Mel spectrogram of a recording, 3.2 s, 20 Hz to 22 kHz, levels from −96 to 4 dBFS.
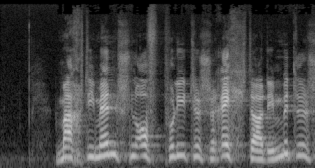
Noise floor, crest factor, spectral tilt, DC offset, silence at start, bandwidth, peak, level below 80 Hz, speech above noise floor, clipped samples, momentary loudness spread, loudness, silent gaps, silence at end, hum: -55 dBFS; 22 dB; -3.5 dB/octave; under 0.1%; 0.55 s; over 20 kHz; -2 dBFS; -72 dBFS; 32 dB; under 0.1%; 6 LU; -22 LUFS; none; 0 s; none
